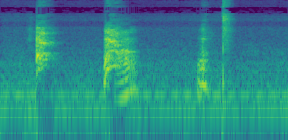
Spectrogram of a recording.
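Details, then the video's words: Shih Tzu reacting to a snoring prank, giving three short sharp barks spaced about half a second apart, then a brief high yip, over a steady low electrical hum. "SHIH TZU PRANK SNORING,RABIYA AND WRECKER REACTION"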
